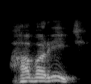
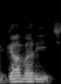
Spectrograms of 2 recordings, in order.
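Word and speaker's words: говорить: They, for instance, will say havarit as opposed to gavarit. They will still use that h sound.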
